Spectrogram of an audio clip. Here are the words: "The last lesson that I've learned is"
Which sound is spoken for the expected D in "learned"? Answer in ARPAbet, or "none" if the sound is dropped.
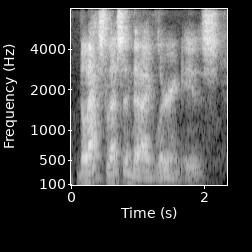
D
